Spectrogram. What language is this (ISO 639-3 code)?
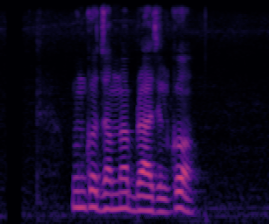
nep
